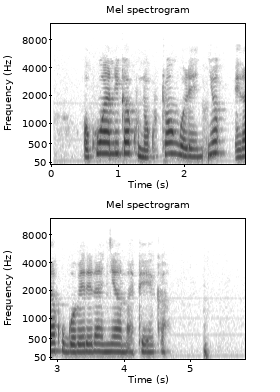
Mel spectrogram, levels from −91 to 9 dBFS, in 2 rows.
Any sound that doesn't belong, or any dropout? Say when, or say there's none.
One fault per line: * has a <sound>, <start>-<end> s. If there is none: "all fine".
* has a dropout, 2.3-2.4 s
